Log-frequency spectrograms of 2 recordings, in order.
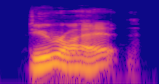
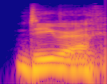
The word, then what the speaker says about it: Doriot: And that is spelled D-O-R-I-O-T. – Do right. – Do right. – Do right. – Do right. Do right. Do right. Yes.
